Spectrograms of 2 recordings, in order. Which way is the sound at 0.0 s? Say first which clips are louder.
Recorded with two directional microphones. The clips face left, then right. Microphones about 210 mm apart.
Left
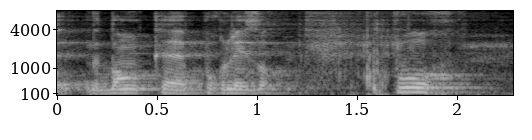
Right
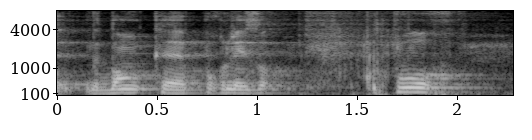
Right 2 dB; 20° right (ahead or behind).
